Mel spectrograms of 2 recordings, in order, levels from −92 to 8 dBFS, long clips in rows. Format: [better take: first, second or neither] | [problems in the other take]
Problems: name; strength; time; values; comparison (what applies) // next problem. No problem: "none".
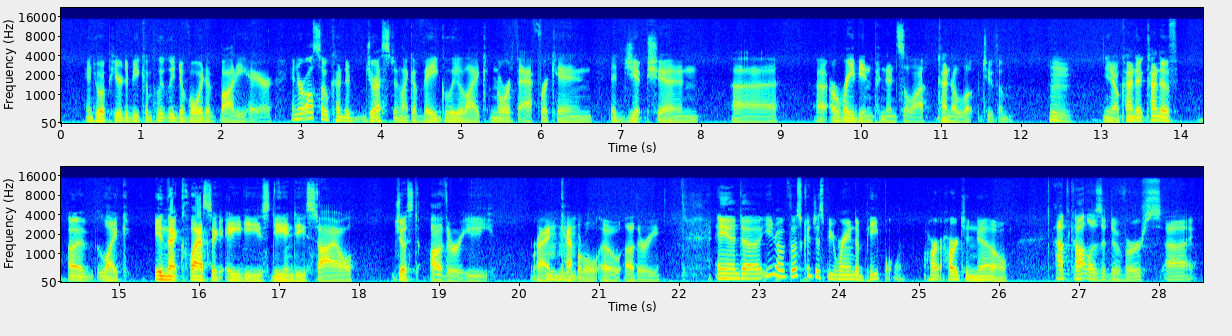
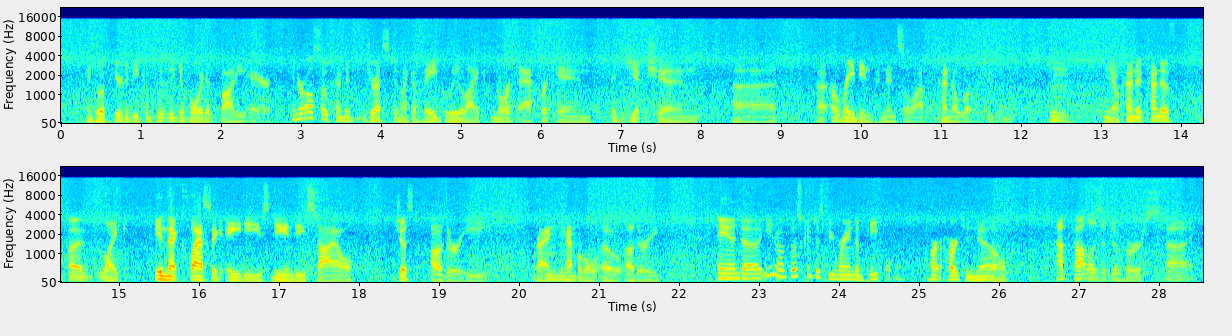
first | hiss; loud; throughout; 6 dB below the speech; faint in the first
